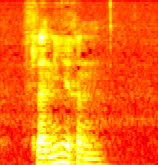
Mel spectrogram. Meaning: to stroll
- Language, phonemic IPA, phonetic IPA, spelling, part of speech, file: German, /flaˈniːʁən/, [flaˈniːɐ̯n], flanieren, verb, De-flanieren.ogg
